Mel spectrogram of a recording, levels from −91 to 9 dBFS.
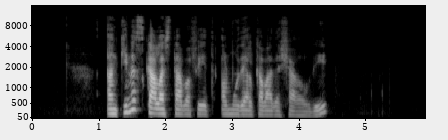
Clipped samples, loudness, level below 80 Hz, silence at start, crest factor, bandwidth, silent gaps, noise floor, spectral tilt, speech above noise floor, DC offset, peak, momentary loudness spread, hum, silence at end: under 0.1%; -23 LUFS; -78 dBFS; 1.1 s; 26 dB; 11.5 kHz; none; -88 dBFS; -5.5 dB/octave; 64 dB; under 0.1%; 0 dBFS; 19 LU; none; 1.5 s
